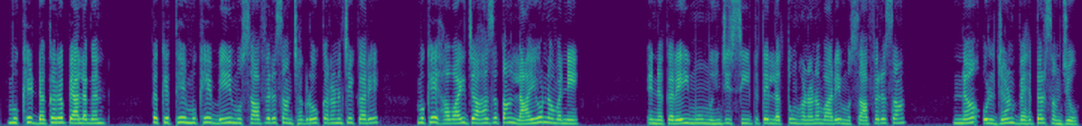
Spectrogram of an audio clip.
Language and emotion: Sindhi, fearful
